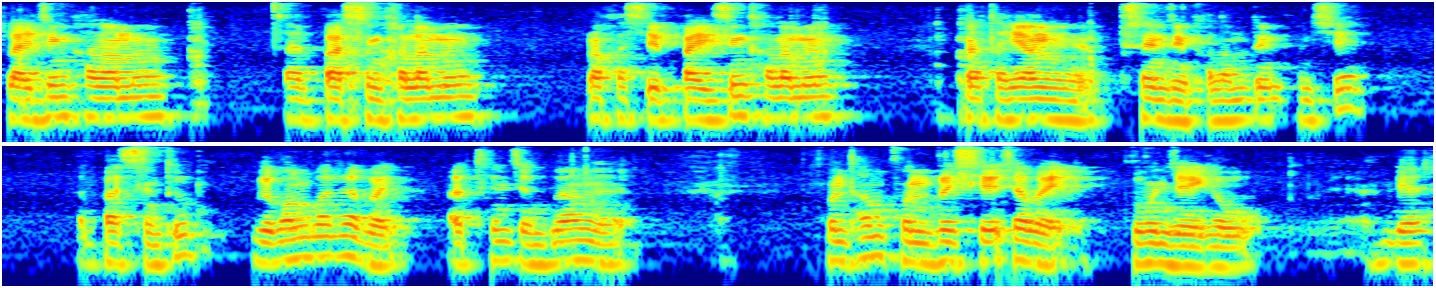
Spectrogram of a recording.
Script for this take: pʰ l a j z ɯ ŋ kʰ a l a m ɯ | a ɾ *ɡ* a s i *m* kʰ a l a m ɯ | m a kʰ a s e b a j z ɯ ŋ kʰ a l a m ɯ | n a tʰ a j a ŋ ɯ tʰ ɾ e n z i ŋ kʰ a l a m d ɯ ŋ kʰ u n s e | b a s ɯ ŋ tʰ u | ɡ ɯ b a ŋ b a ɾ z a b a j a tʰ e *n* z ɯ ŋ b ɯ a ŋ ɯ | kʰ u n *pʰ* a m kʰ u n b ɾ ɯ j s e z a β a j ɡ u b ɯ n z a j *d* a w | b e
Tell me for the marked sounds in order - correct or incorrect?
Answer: incorrect: b, incorrect: ŋ, correct, incorrect: tʰ, incorrect: ɡ

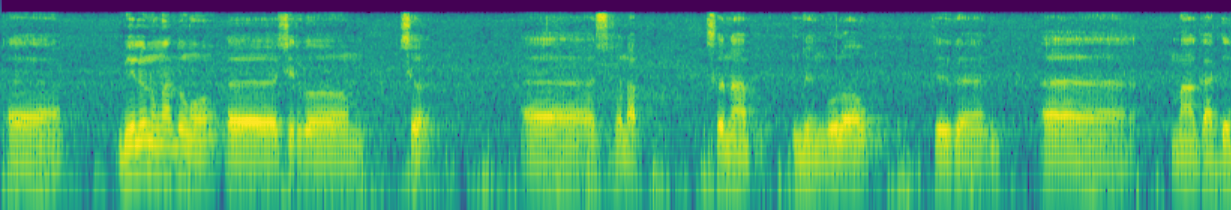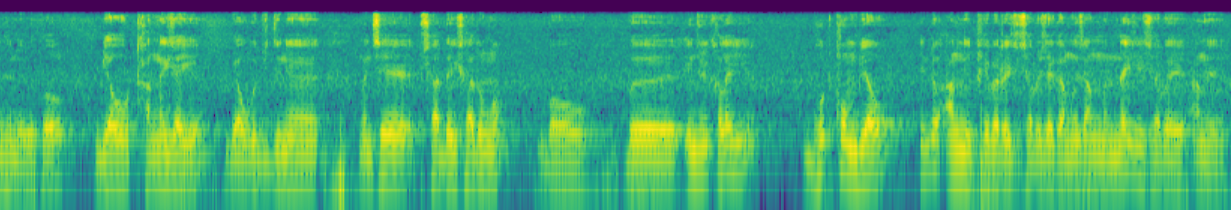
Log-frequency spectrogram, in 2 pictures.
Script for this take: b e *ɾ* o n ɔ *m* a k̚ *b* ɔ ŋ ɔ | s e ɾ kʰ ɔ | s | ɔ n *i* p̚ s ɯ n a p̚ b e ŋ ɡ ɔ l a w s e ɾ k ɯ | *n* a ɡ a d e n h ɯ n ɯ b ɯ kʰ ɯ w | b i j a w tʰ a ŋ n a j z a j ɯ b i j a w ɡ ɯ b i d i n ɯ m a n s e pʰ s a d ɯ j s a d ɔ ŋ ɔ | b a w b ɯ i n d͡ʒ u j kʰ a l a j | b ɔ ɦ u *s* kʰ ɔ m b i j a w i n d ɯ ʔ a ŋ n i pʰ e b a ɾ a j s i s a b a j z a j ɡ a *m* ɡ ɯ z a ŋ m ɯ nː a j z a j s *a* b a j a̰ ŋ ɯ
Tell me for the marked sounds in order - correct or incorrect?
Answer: incorrect: l, incorrect: ŋ, incorrect: d, incorrect: a, incorrect: m, incorrect: t, correct, correct

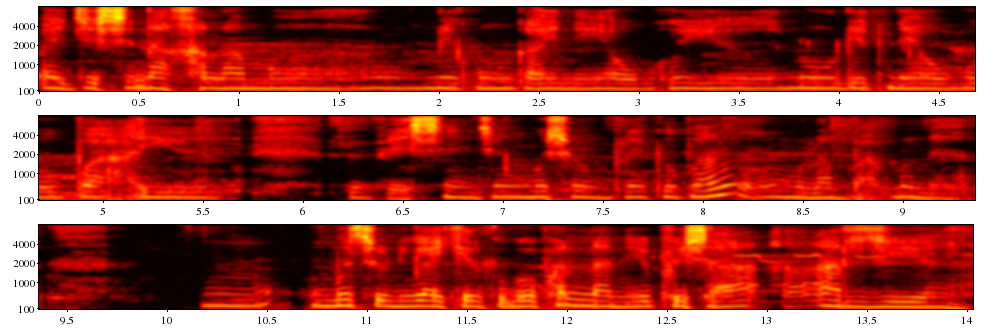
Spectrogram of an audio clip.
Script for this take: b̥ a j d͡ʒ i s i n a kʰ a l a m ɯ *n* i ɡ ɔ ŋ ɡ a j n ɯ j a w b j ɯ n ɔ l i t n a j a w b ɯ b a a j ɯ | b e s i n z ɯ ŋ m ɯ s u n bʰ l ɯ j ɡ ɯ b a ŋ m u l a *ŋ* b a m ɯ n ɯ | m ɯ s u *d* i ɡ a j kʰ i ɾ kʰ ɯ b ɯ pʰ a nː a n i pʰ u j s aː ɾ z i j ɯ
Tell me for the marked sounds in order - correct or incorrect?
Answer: incorrect: m, incorrect: m, incorrect: n

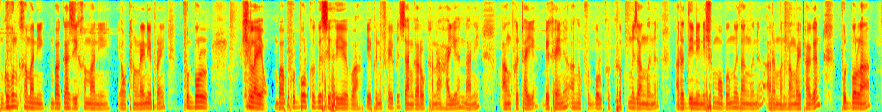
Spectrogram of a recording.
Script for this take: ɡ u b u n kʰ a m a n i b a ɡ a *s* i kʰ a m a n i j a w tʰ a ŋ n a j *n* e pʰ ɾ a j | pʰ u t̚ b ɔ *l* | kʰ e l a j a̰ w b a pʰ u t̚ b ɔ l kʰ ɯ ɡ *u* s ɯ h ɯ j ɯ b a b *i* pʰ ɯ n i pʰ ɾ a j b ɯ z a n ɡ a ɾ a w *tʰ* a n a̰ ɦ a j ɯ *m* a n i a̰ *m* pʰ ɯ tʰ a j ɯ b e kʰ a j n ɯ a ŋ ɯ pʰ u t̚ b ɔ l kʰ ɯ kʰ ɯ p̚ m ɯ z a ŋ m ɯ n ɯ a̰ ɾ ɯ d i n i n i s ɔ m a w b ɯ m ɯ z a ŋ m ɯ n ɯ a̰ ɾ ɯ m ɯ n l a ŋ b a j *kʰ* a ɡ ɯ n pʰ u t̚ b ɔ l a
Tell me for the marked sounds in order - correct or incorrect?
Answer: incorrect: z, correct, correct, incorrect: ɯ, incorrect: e, correct, incorrect: n, incorrect: ŋ, incorrect: tʰ

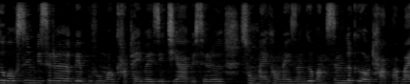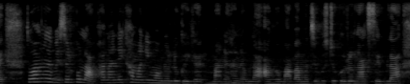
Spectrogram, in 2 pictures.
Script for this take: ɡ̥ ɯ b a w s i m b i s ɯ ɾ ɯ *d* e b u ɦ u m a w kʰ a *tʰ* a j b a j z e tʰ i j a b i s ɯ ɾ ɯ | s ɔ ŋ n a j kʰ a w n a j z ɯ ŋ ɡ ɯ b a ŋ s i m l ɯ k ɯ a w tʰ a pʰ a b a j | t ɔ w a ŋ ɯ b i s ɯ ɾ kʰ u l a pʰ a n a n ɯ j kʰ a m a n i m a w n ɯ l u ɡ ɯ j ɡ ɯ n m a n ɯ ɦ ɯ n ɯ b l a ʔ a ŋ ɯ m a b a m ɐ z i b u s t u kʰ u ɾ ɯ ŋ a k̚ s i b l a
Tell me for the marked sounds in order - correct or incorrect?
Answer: incorrect: b, correct

